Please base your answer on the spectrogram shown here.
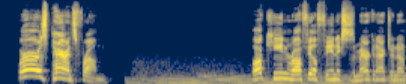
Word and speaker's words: Joaquin: how do you say his name uh uh pronunciation oh no Joaquin is right Joaquin Phoenix Joaquin Phoenix where is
